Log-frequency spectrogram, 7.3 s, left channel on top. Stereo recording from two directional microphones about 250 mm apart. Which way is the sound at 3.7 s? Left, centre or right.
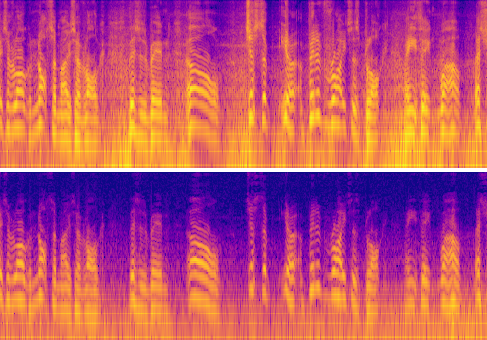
Centre.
